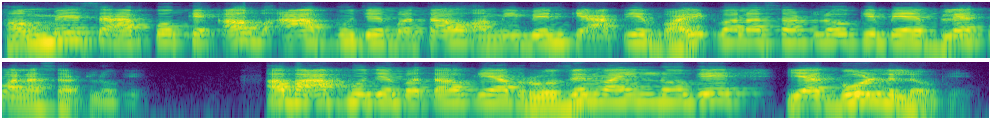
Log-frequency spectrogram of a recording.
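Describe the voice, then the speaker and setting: A man's voice: high voice, moderate pace, sharp tone, highs cut off. A man giving a motivational business training talk, emphatic and mixing English slogans into his explanations.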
